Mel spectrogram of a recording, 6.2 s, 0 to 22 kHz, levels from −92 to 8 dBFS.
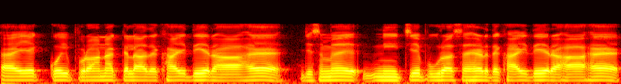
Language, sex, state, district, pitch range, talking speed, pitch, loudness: Hindi, male, Uttar Pradesh, Lalitpur, 125-130 Hz, 165 wpm, 130 Hz, -13 LUFS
